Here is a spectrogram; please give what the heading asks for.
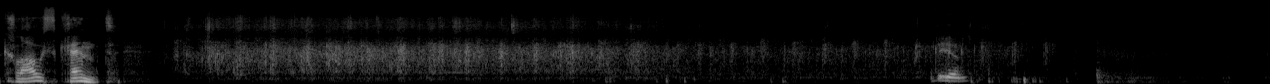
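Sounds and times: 
speech: 0:00.1 - 0:01.4, 0:09.4 - 0:09.9
audience applause: 0:01.6 - 0:10.9.

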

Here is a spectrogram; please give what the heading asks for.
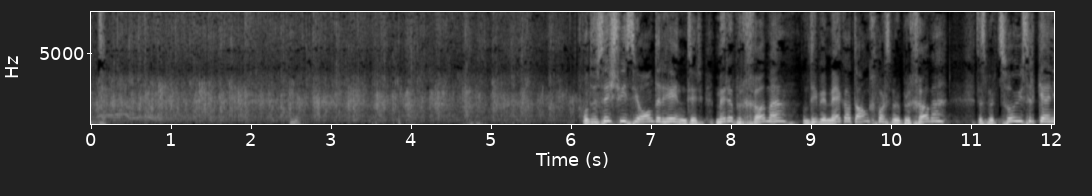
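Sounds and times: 
audience applause: 0:00.0 - 0:06.3
speech: 0:02.5 - 0:02.8, 0:06.2 - 0:12.0.

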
